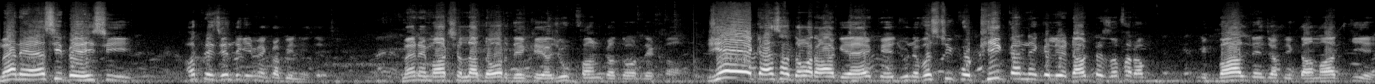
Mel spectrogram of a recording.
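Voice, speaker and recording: A man talks in a high pitch. Noticeable background noise runs underneath. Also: lively intonation. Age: 70s. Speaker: protester, local elder. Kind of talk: protest interview.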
